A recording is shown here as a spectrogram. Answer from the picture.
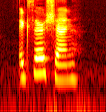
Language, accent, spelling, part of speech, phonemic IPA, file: English, US, exertion, noun, /ɪɡˈzɝʃən/, En-us-exertion.ogg
- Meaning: An expenditure of physical or mental effort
